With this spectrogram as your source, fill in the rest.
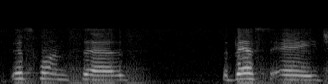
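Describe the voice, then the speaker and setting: Against noticeable background noise, a woman with an American accent speaks at medium pitch and a very slow pace, her intonation fairly even. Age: 80s+. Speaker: gerontologist and author. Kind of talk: interview.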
